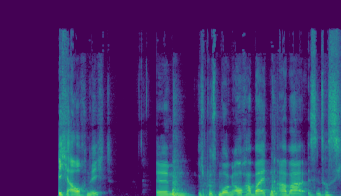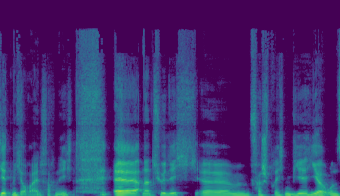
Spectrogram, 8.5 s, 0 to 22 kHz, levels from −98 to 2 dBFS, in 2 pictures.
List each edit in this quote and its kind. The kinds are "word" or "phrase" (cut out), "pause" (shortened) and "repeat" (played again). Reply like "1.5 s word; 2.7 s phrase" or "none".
6.0 s word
